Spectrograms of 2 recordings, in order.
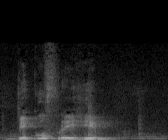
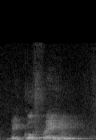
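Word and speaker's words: بكفرهم: also pronounce this hum, this dhamma on the ha as a kasra, for easy on the tongue. So this will be pronounced as kasra also. So it will be easy. Bikufrihim. Okay? Bikufrihim, because of their disbelief.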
